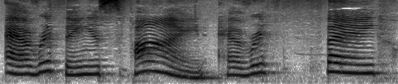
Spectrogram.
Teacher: O TH aqui não tem vocalização. Só arzinho.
